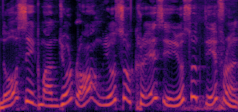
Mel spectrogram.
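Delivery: clumsy put-on German accent, very high and swooping. Retelling doctors in a Freud TV show, attempted German accent. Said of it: "That was my attempt at speaking uh, a German accent".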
